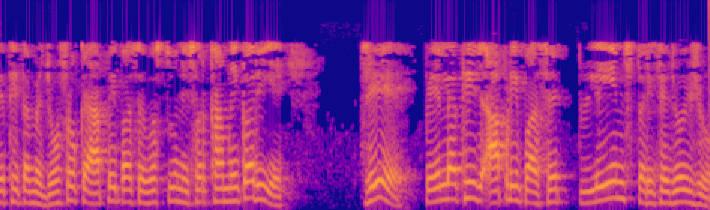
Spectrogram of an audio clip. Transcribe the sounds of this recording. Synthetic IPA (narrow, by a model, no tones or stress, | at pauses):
et̪ʰit̪əmed͡ʒoʃokeapɳipaseʋəst̪unisəɾkʰamɳikəɾie | d͡ʒepɛɦlãt̪ʰid͡ʒapɳipaseplenst̪əɾikʰed͡ʒoiʃo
